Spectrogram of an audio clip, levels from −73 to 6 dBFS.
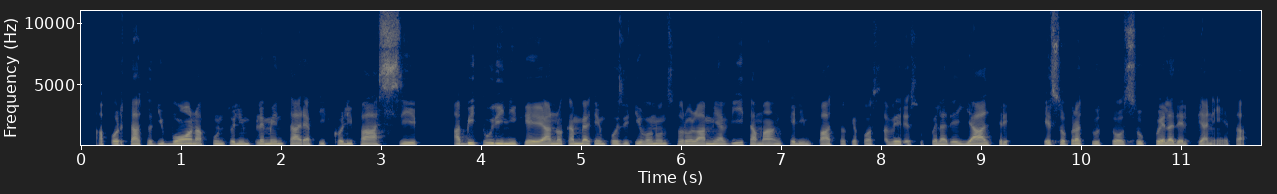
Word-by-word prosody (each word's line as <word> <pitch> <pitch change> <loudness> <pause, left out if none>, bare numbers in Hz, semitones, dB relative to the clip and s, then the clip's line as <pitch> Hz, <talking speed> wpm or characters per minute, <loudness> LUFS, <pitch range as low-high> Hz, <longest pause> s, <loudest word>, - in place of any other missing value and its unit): ha - - -3
portato 110 +1 0
di 100 0 -4
buono, 110 +2 +4
appunto, 100 -1 -3
l'implementare 105 +3 +1
a 95 - -1
piccoli 110 +1 -3
passi, 105 -2 +2 0.3
abitudini 115 -2 +3
che 100 -3 +4
hanno 105 +2 +3
cambiato 110 -1 +1
in 105 - -2
positivo 110 0 -1
non 115 +1 +1
solo 120 -2 -3
la 100 -1 +2
mia 105 0 +1
vita, 125 +1 -2
ma 85 0 0
anche 95 +2 -3
l'impatto 95 +1 -3
che - - -8
possa - - -7
avere 95 -2 -1
su - - -20
quella 95 -1 0
degli 95 +2 -1
altri 125 +4 +2 0.3
e - - 0
soprattutto 120 -4 -1
su 95 +5 -3
quella 105 - +4
del 90 -2 0
pianeta. 75 -5 -4
105 Hz, 185 wpm, -29 LUFS, 100-115 Hz, 0.3 s, buono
